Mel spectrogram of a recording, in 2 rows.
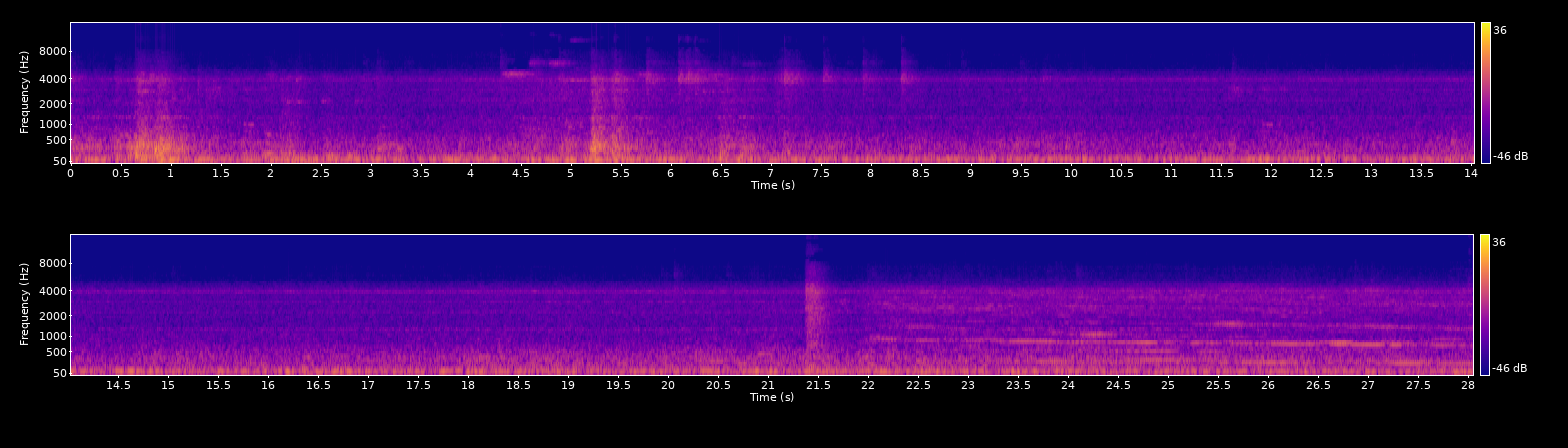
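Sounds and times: train wheels rumbling: 0.0s - 10.3s, 18.0s - 28.0s.

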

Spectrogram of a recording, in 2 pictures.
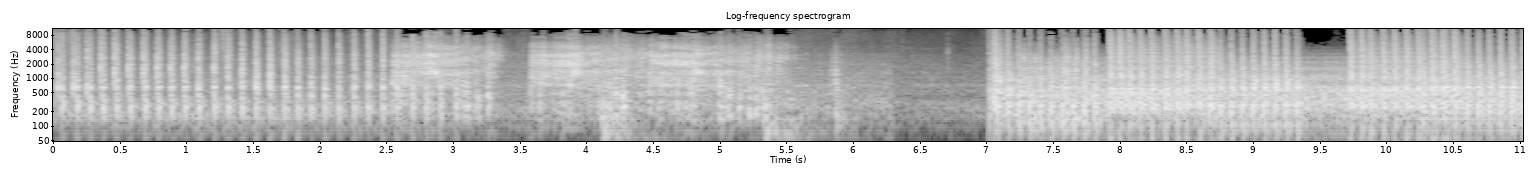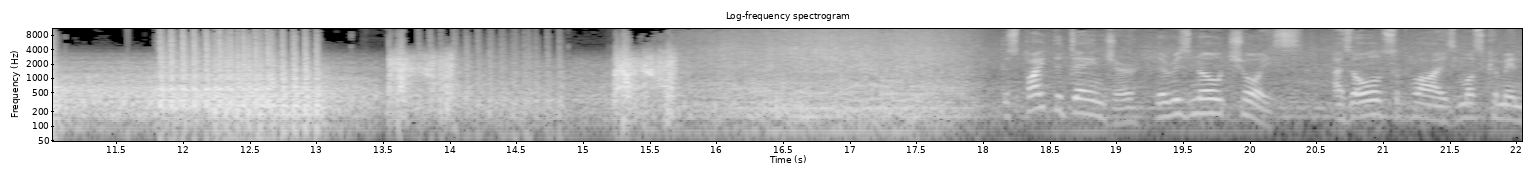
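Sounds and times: automatic machine-gun fire: 0.0s - 5.4s, 7.0s - 11.2s, 11.8s - 18.0s.

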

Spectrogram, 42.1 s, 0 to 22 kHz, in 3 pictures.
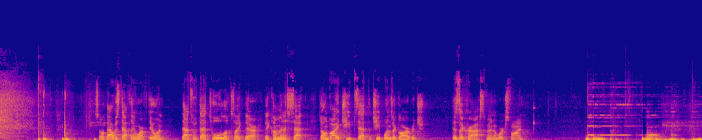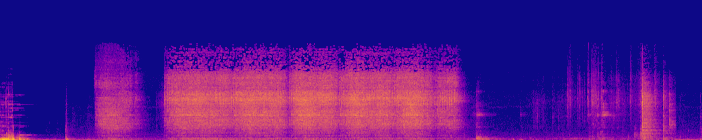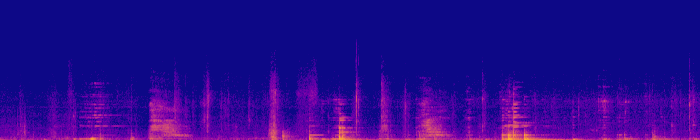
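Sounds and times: steady hiss: 0.0s - 2.5s, 15.0s - 23.5s, 27.6s - 31.1s
metal tools clanking: 11.7s - 16.0s, 27.6s - 30.8s, 34.3s - 41.2s.

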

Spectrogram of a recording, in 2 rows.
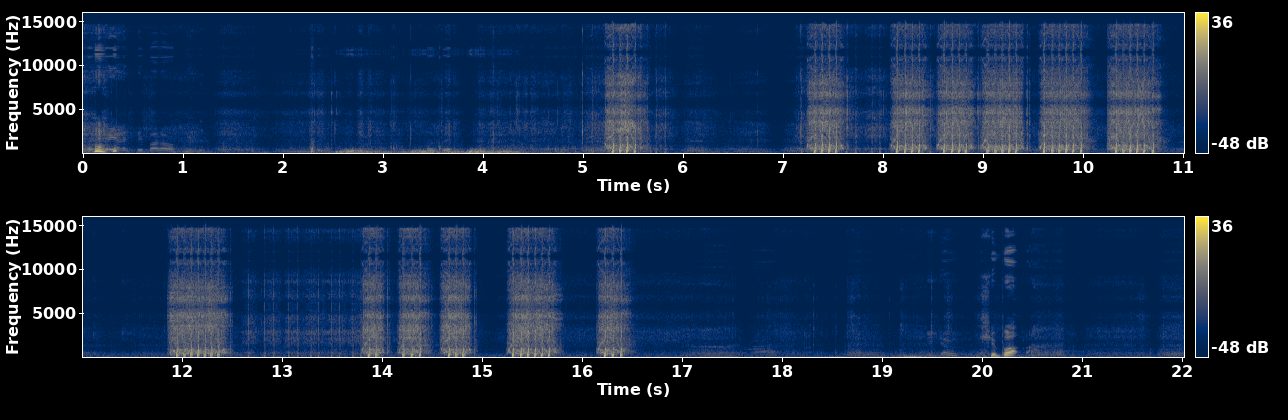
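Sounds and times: airsoft rifle full-auto bursts: 5.1s - 5.9s, 7.1s - 10.9s, 11.9s - 16.6s.

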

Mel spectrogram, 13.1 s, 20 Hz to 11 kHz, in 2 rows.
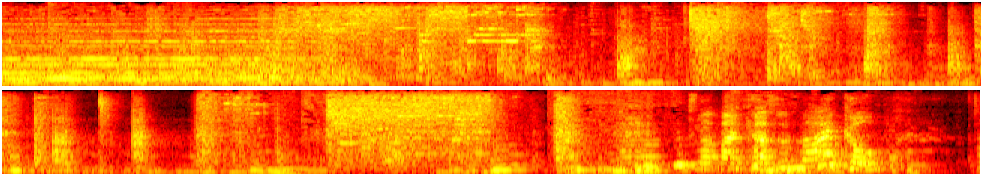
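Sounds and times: breaking and smashing noises: 0.1s - 11.0s.

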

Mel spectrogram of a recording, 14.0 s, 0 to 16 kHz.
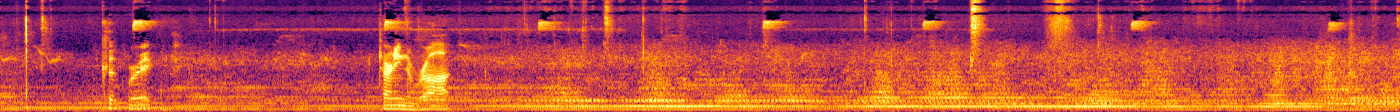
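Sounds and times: low mechanical hum: 0.0s - 14.0s.

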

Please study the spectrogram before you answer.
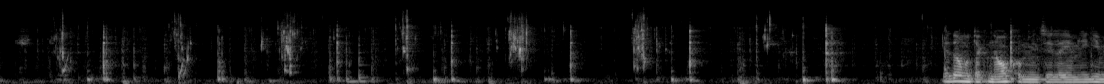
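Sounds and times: liquid splashing into water: 0.5s - 1.1s, 1.7s - 3.4s, 4.0s - 5.6s, 6.3s - 8.1s.

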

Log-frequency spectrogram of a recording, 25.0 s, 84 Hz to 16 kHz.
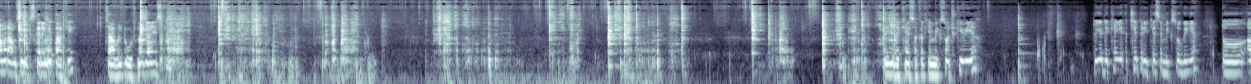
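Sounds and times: metal spoon scraping a pot: 0.0s - 18.2s.

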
